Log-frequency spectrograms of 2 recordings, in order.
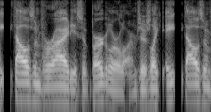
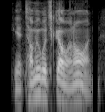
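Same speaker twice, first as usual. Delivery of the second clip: plain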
